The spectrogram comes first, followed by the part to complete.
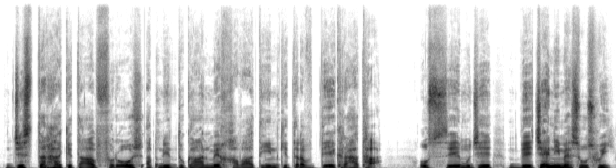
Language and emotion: Urdu, disgusted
